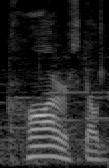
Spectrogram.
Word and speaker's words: Kaaterskill: Kaaterskill, Dutch pronunciation.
